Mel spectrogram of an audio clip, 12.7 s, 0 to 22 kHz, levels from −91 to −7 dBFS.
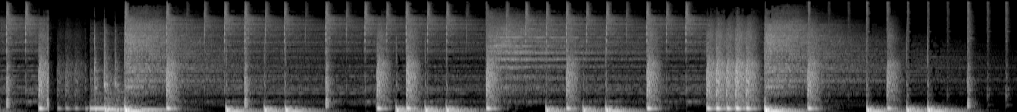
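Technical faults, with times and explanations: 0.60–1.12 s, sudden gain jump: the music abruptly falls by about 21 dB, sitting far quieter for roughly half a second before returning to its previous level at 1.12 s. The change is instantaneous, with no fade in either direction, so everything in the mix drops and recovers together. This likely comes from a digital gain setting or bit shift being applied from one sample to the next without any ramp.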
